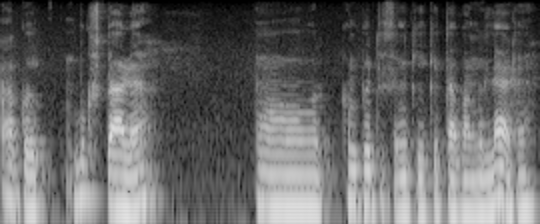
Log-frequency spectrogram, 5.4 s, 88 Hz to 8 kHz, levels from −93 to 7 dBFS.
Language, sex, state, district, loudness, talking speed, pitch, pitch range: Rajasthani, male, Rajasthan, Churu, -16 LUFS, 120 wpm, 115 Hz, 110-130 Hz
